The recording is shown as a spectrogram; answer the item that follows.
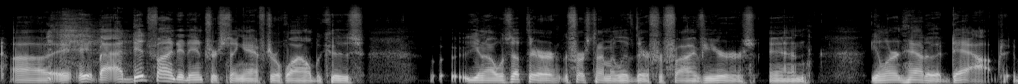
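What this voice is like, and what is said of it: Speaker with a strong twang. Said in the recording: “a twang like mine ... keeping my accent because I just couldn't get rid of it”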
